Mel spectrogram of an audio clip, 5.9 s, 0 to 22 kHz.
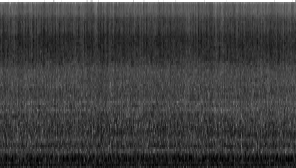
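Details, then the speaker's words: Twin-turbo big-block pro mod drag car, first fire-up after 2.5 years of chassis and engine changes, new Turbo 400 transmission, topping up fluids. Steady, even rumble and roar, no misfires or hunting. Normal running. "and bang it fired right up so now we're just catching up with liquids and fluids and whatever else it needs"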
